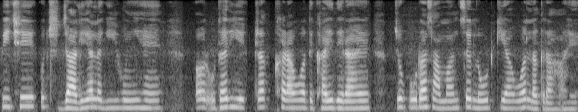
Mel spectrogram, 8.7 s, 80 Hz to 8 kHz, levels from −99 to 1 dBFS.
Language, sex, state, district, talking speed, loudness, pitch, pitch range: Hindi, female, Gujarat, Gandhinagar, 180 wpm, -19 LUFS, 200 Hz, 190-215 Hz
